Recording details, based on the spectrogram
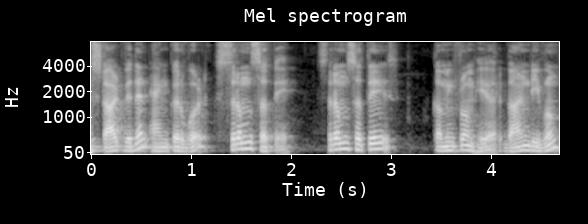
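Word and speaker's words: स्रंसते: Okay, before I go that, one important thing, this is pronounced as sramsate. Don't call it stransate, because a lot of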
